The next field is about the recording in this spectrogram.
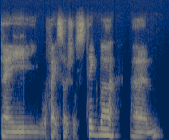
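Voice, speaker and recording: The speaker is a man with a dark, mellow tone. His voice is somewhat breathy. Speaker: conservation scientist giving a talk. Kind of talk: lecture. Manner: slow; halting, many repetitions and fillers.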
